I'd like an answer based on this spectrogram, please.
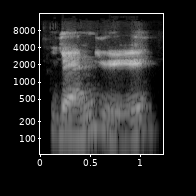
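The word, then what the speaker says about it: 言语: Selanjutnya, aksara ini di bahasa Mandarin dibaca yan yu.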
